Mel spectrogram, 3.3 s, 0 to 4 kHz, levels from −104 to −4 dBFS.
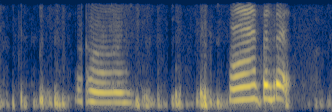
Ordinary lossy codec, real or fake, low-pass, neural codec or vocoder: none; fake; 3.6 kHz; codec, 16 kHz, 2 kbps, FunCodec, trained on Chinese and English, 25 frames a second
